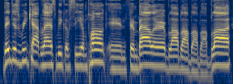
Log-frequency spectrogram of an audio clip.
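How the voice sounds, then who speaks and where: A man with a fairly high voice that leaps up and down as he vents about a wrestling show, cursing freely. His talk is slangy and blunt, full of rambling asides. The sound is dry, with no room echo. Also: expressive, normal speed. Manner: exasperated, blunt, swears freely. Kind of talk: casual profane rant.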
